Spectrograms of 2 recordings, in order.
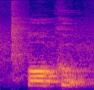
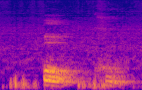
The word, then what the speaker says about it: oku: Oku. But you have to pronounce it using low tone. Oku.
